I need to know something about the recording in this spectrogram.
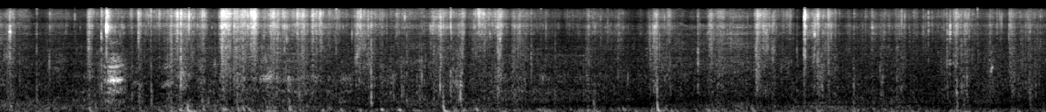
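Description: Footsteps walking on moss and dry fallen leaves: irregular soft crunches and rustles.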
